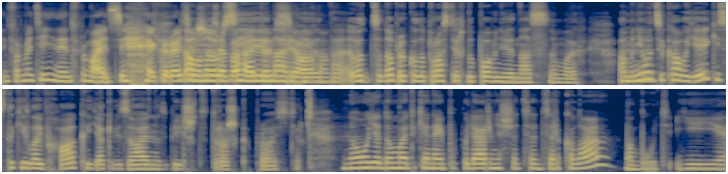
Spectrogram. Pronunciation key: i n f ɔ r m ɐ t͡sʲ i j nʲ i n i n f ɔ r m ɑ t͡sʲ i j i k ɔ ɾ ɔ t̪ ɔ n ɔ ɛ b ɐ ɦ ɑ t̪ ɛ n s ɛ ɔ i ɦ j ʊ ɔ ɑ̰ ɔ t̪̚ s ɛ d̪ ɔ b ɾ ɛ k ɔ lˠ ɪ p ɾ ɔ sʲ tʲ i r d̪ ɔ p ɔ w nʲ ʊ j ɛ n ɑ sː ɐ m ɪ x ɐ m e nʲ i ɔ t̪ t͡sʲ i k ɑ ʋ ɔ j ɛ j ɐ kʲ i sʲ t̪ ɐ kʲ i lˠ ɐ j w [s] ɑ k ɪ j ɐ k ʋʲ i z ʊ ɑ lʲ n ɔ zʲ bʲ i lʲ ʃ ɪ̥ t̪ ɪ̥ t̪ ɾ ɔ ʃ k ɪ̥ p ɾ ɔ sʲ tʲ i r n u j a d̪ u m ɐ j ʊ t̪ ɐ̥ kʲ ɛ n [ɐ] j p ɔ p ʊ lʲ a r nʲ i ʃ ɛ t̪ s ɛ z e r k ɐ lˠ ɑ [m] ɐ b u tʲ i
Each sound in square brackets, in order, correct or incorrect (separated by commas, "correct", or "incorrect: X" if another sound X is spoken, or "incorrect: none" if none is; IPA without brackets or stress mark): incorrect: x, correct, correct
